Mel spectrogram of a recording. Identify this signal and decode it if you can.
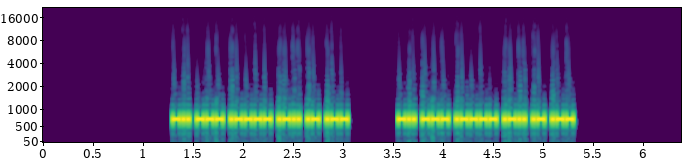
Morse code, heard as a keyed tone, about 52 wpm, 700 Hz. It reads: DO1LAW DO1LAW
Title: DXCC-100 Call Signs - 6 Characters - Repeated 2x - 50wpm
